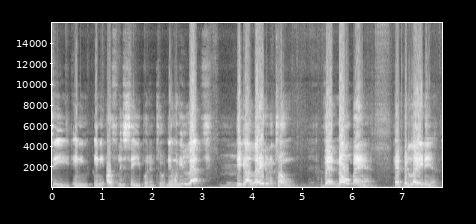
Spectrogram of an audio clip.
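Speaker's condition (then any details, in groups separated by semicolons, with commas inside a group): No condition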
